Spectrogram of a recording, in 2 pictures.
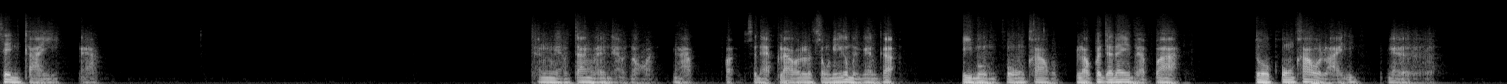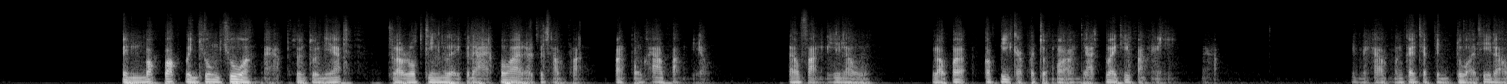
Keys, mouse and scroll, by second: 3.0-4.8 drag, 7.6 click, 8.8 click, 10.0 click, 10.3 right click, 11.3 click, 14.5 click, 15.1 click, 16.1 click, 17.0 click, 17.5 click, 17.9 click, 20.5 click, 26.9 click, 27.6 right click, 29.0 click, 29.7 right click.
